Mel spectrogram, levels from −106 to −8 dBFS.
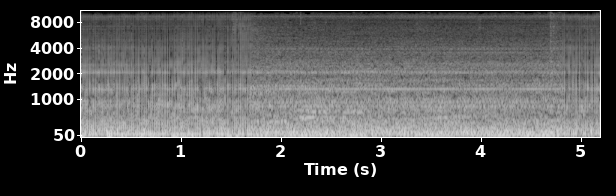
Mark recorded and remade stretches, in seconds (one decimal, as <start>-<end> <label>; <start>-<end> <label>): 0.0-1.7 remade; 1.7-4.8 recorded; 4.8-5.2 remade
